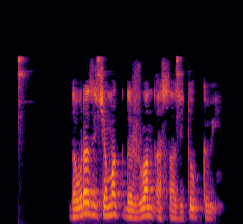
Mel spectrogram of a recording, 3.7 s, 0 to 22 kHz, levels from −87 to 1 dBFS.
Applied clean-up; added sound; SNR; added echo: neural mask model RNNoise.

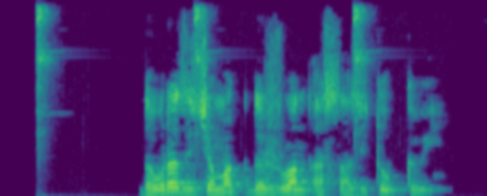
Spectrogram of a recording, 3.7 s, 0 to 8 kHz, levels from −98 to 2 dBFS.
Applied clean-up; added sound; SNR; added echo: none; Tambourine; 13 dB; none.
